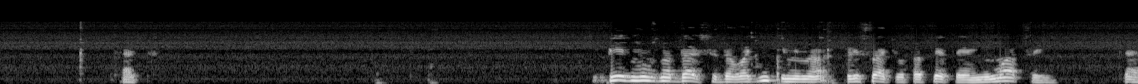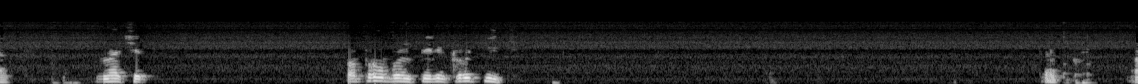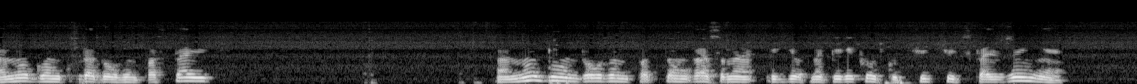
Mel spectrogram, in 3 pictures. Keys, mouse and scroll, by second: 6.1-7.5 middle drag, 7.8 shift+middle click, 10.2 click, 15.1 click, 19.0-22.1 middle drag, 22.2-23.5 shift+middle drag, 23.7-26.3 middle drag, 27.2-28.1 drag, 28.3 r, 29.9 click.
